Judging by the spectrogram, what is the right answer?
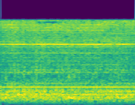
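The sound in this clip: A medically equipped helicopter serving pilgrims at Arafat: a loud, steady engine roar with a rushing turbine whine and deep rumble, continuous and unchanging throughout.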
